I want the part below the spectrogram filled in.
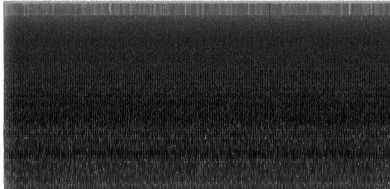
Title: Insignia VXR .... clutch noise (after replacement!)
